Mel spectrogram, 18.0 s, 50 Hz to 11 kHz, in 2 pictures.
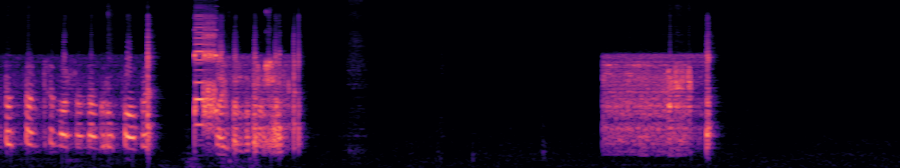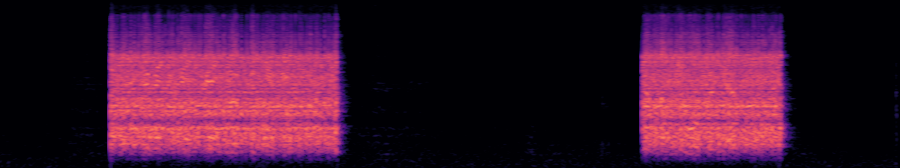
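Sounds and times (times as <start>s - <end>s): radio static hiss: 0.0s - 3.1s, 6.0s - 7.3s, 10.1s - 12.5s, 15.4s - 17.0s.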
